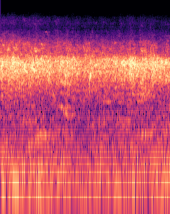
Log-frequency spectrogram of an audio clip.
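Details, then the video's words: Short burst of sparrow noise in Sanghar, Sindh after monsoon rain: many birds chirping at once in a thick, shrill, unbroken chatter. "برسات کے بعد چڑیوں۔ کا شور"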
